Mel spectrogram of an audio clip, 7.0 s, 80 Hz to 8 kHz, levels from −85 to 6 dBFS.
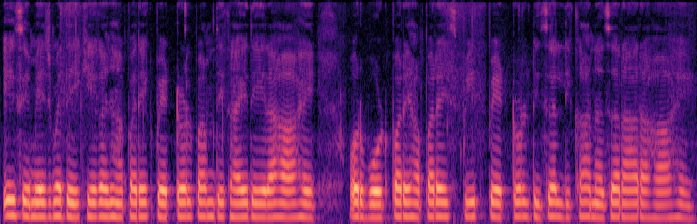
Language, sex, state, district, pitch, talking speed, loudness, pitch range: Hindi, female, Rajasthan, Jaipur, 180 Hz, 230 wpm, -16 LUFS, 175-185 Hz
